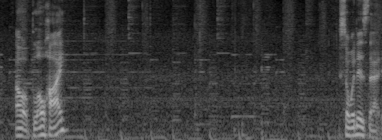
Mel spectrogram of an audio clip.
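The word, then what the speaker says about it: Blåhaj: Oh, Blowhigh? So it is that. It's Blahai. Something like that. The shark. The shark. The O is pronounced in some weird way.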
